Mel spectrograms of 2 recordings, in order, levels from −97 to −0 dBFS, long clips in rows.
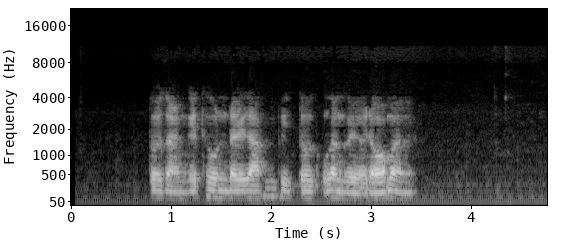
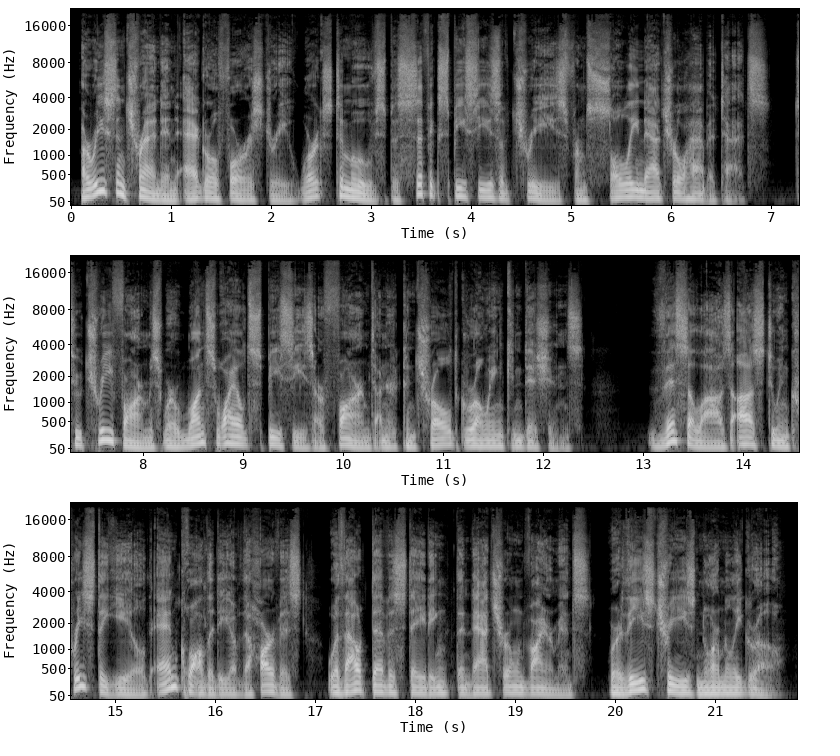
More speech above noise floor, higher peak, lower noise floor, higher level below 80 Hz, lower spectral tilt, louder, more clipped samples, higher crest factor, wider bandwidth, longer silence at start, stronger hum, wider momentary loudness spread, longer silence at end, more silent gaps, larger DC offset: second, 39 dB vs 49 dB; second, -8 dBFS vs -4 dBFS; second, -65 dBFS vs -74 dBFS; second, -60 dBFS vs -36 dBFS; first, -8 dB/octave vs -5 dB/octave; about the same, -26 LUFS vs -25 LUFS; neither; about the same, 20 dB vs 20 dB; second, 4.7 kHz vs over 20 kHz; first, 0.8 s vs 0.1 s; neither; about the same, 8 LU vs 8 LU; first, 1.3 s vs 0.2 s; neither; neither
